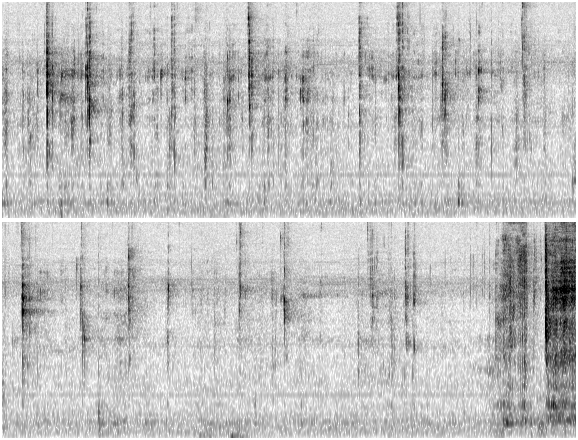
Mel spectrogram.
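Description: Close-miked mouth sounds of a person chewing boiled lobster meat: faint, scattered wet clicks and smacks, then a louder bite and chewing about a second before the end.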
